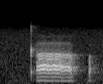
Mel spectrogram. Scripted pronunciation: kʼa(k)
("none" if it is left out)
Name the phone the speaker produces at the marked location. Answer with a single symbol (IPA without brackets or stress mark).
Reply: p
